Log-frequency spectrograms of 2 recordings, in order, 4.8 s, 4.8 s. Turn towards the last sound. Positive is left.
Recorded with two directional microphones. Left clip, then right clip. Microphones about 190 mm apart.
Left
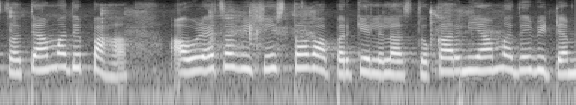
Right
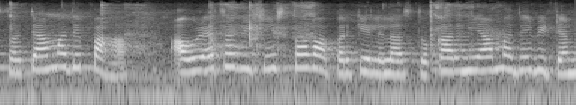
turn(degrees=40)  # may be behind; listen again after turning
